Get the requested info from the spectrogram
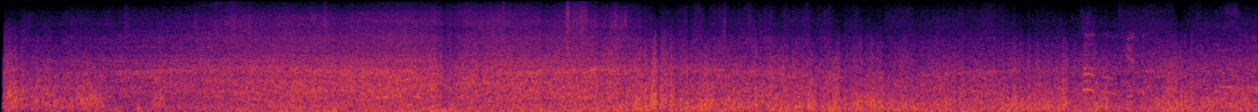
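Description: Steady rushing noise of city street traffic mixed with wind buffeting the microphone, with faint voices near the end.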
